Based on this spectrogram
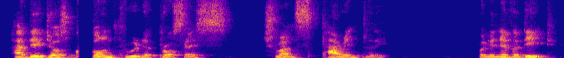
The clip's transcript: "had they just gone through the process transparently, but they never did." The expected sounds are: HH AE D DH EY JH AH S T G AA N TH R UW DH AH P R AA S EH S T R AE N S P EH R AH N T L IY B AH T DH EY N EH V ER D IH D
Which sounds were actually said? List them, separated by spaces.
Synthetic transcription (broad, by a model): HH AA D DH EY JH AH S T G AA N TH R UW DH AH P R AA S EH S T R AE N S P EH R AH N T L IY B AH T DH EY N EH V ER D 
